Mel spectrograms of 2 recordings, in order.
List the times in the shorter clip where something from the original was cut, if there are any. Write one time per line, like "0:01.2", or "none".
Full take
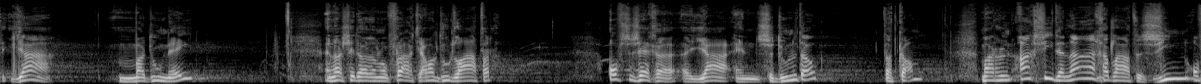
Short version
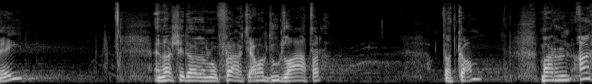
0:04.3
